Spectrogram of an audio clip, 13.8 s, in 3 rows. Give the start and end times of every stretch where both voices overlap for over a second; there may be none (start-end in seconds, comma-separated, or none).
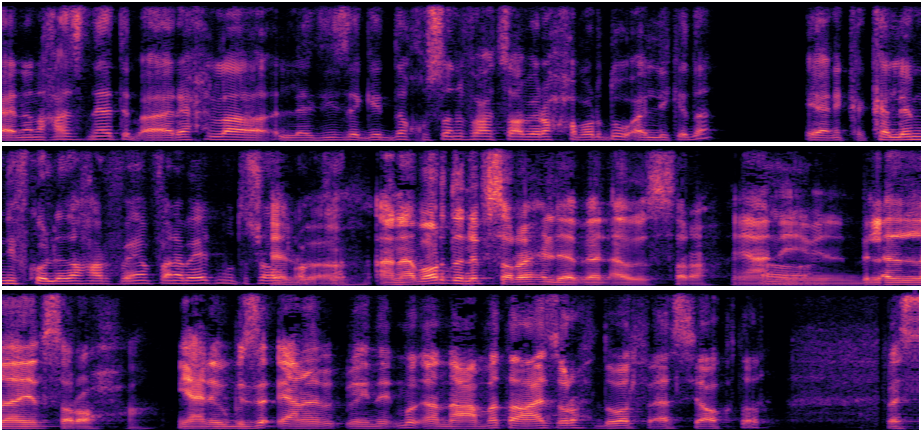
none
